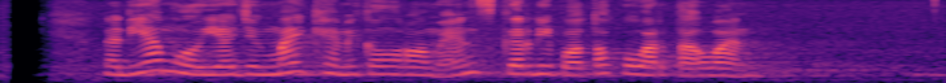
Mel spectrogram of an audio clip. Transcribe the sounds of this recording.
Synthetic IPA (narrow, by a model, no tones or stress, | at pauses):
nadiamuliad͡ʒɨŋmajkʰːɛmikalromanskɨrdipɔt̪ɔkuwart̪awan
